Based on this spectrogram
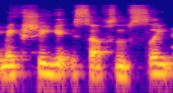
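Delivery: bad, terrible put-on British accent. Telling a moderator in the UK to get some sleep: terrible put-on British accent. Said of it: "That's my terrible accent".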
